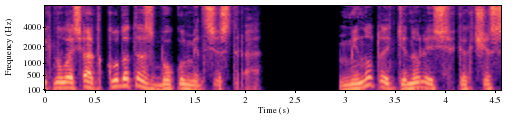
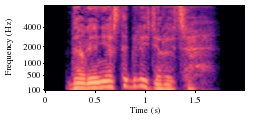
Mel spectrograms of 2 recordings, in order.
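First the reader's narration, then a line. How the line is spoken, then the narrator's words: Strained, breathless. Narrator (Russian): с трудом выдохнул Артем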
